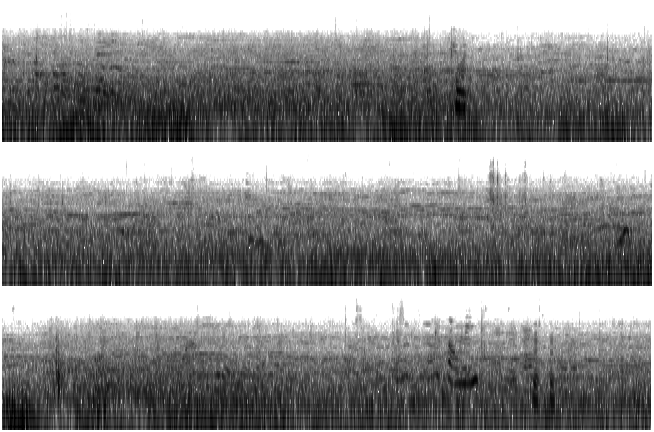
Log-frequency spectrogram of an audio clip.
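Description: Pedestrian street ambience: passers-by talking and music playing in the background, a steady mix with no single sound standing out.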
